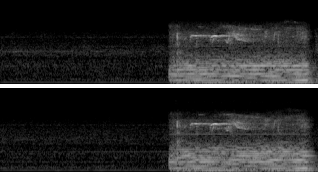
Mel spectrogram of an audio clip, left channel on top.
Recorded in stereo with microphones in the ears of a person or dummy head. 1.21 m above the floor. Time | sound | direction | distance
1.7 | a bird | 5° left (ahead or behind) | 0.6 m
